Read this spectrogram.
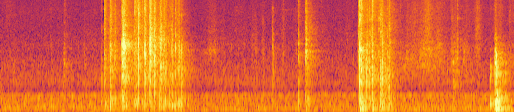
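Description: Cards riffle and flutter as a deck is shuffled by hand.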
